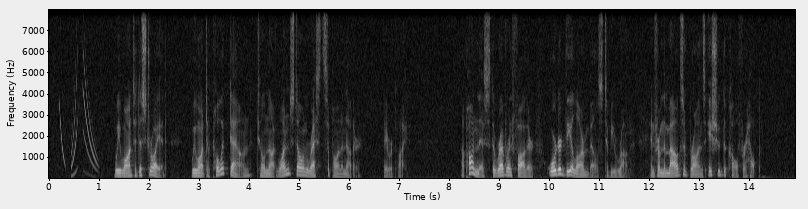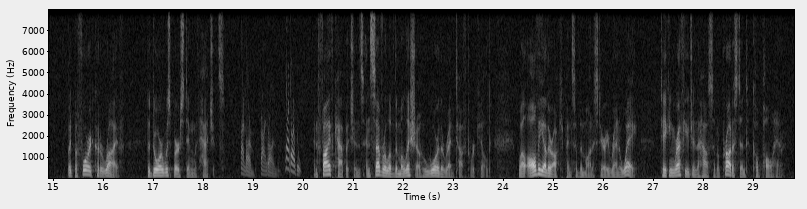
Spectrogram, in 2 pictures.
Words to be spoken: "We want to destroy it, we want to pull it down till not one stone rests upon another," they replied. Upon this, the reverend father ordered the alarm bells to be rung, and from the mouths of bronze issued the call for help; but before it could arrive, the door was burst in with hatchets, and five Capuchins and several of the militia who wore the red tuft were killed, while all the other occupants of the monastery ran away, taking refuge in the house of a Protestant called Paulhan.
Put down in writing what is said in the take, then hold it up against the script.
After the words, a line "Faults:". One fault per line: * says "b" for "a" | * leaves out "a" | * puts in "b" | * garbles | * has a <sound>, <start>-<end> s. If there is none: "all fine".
"We want to destroy it, we want to pull it down till not one stone rests upon another," they replied. Upon this, the reverend father ordered the alarm bells to be rung, and from the mouths of bronze issued the call for help; but before it could arrive, the door was burst in with hatchets, and five Capuchins and several of the militia who wore the red tuft were killed, while all the other occupants of the monastery ran away, taking refuge in the house of a Protestant called Paulhan.
Faults:
* has a chirp, 0.2-1.0 s
* has a chirp, 18.8-20.0 s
